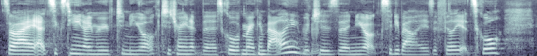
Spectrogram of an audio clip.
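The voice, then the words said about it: Australian accent. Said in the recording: “you do not have an American accent ... I'm Australian. Australian.”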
